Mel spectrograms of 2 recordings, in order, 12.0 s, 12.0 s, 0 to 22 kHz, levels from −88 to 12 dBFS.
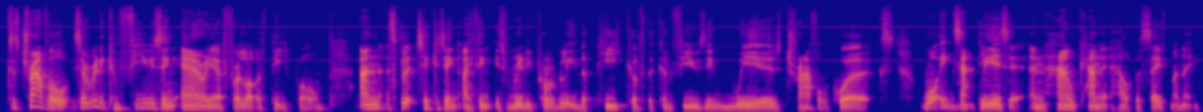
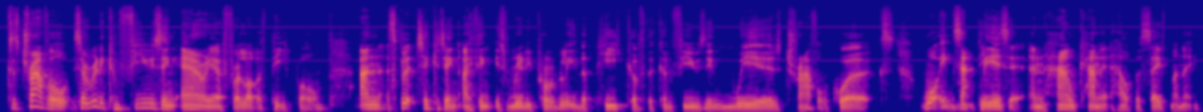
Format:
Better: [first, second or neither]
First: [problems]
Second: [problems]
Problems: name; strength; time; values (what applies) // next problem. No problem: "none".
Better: neither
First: high-pitched whine; faint; until 5.5 s and from 7 s on; 8 kHz, 35 dB below the speech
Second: high-pitched whine; faint; until 5.5 s and from 7 s on; 8 kHz, 35 dB below the speech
